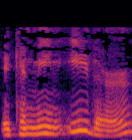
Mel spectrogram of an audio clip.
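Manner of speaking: ordinary delivery, nothing marked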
